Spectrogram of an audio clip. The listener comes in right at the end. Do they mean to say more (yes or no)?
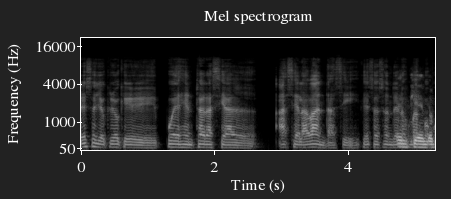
yes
